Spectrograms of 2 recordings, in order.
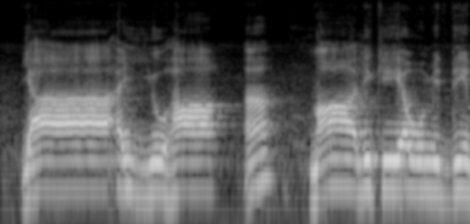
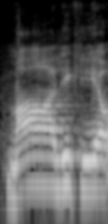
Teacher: فتح العربي فتح وسط، فتح وسط، يعني لا هو فتح كبير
